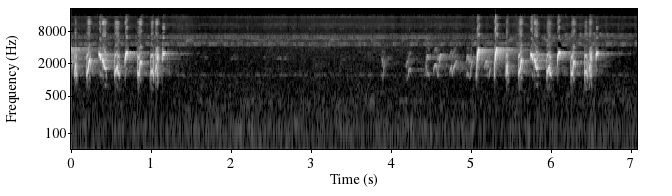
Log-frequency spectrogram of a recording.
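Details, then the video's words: Two phrases of rapid falling whistles from a nok dok taeng, the double song used to train young birds, split by a quiet gap with a few softer chirps before the second phrase. "เสียงนกดอกแตงEp.5 Birds sounds เพลงเบิ้ล เปิดให้ลูกนก-ลูกเสอร้องตาม"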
